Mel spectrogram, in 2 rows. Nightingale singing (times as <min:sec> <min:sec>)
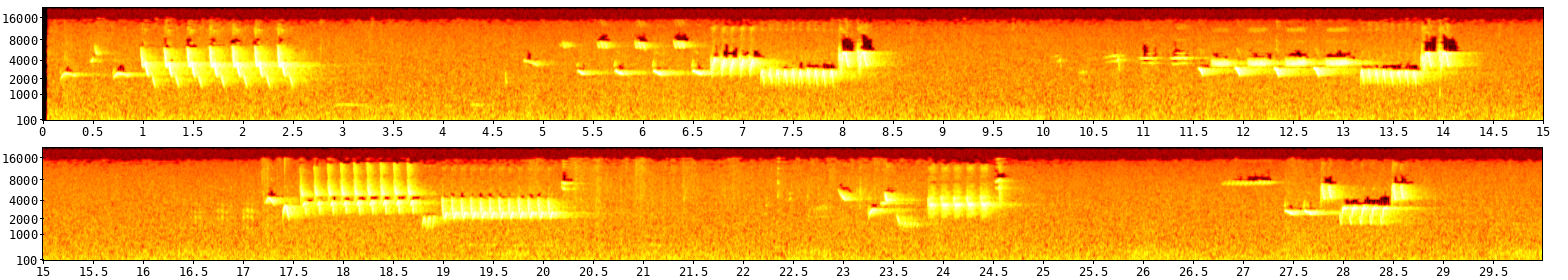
0:00.1 0:03.4, 0:04.2 0:08.5, 0:10.1 0:14.4, 0:16.5 0:21.2, 0:22.3 0:24.9, 0:26.8 0:29.0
